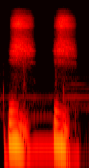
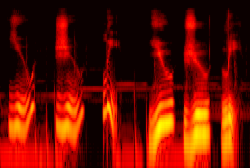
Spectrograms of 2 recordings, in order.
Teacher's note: It's a difficult pronunciation because of the S sound. It's not an S like snake. It's a zh sound, like measure or vision. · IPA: /ʒ/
